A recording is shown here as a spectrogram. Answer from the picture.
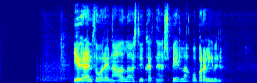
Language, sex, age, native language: Icelandic, male, 40-49, Icelandic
